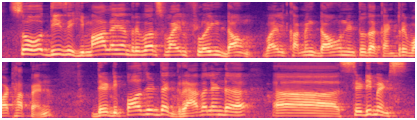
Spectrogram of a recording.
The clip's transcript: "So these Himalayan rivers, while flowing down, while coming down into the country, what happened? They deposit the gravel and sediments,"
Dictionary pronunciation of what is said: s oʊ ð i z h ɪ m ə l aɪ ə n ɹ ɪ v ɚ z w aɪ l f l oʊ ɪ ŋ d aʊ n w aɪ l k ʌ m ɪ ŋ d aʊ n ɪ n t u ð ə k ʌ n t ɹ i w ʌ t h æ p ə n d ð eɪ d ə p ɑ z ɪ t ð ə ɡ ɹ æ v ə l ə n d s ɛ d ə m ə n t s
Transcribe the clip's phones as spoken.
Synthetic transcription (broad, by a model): s oʊ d i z h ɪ m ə l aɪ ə n ɹ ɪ v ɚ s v aɪ l f l oʊ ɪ ŋ d aʊ n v aɪ l k ʌ m ɪ ŋ d aʊ n ɪ n t u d ə k ʌ n t ɹ i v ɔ t h æ p ə n d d eɪ d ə p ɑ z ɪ t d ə ɡ ɹ æ v ə l ə n d s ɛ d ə m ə n t s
